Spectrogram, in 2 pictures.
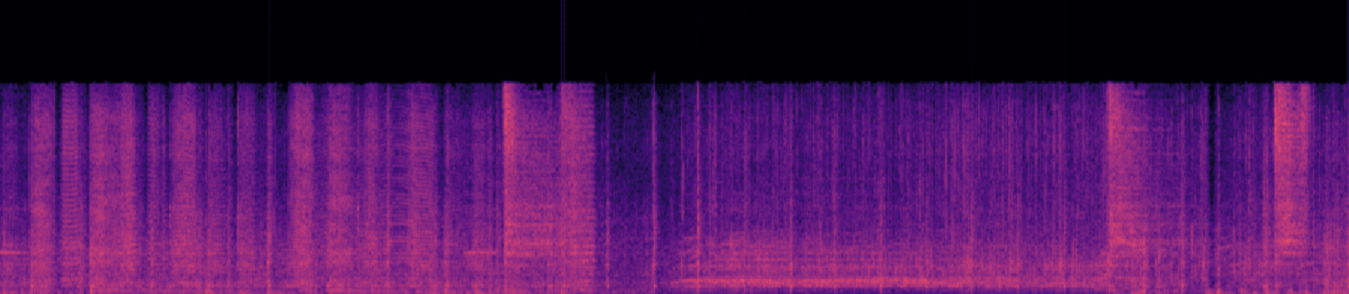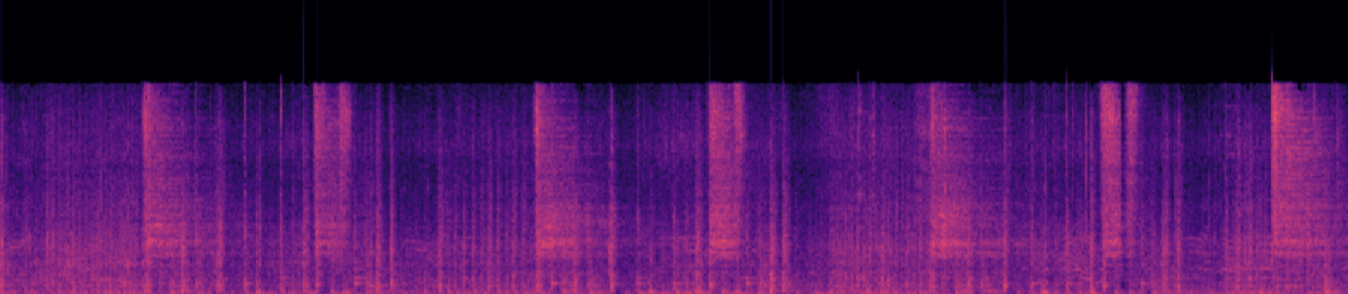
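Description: Marching band drumline of snare drums, tenor drums, bass drums and cymbals playing. About six seconds in the playing breaks off briefly, a held note follows for a few seconds, and from about eleven seconds on the drums play a steady marching cadence.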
